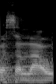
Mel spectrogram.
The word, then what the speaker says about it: เสลา: ต้น เสลา นะ ครับ ไม่ ใช่ ต้น เศ รา นะ ครับ อ่าน ว่า สะ เรา นะ ครับ เปลือก ลำ ต้น สี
